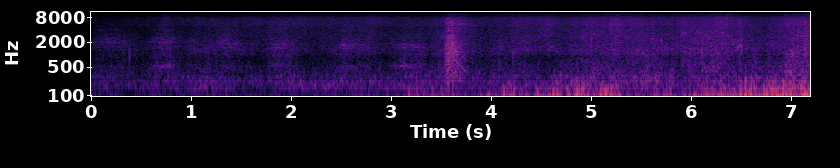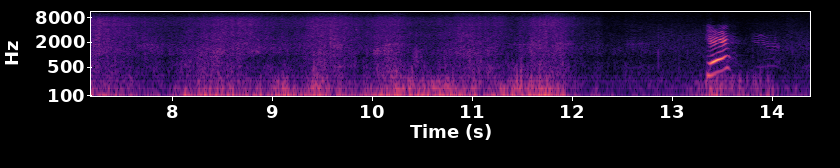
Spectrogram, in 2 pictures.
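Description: Wind buffeting the microphone and skis hissing through powder snow during a fast downhill run, building after a few seconds and dropping off about two seconds before the end. A short rising voice, like a whoop, near the end.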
